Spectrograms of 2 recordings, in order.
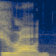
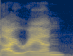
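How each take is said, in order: First: It is said carefully, after a hesitation. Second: It is said with a Texan pronunciation. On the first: The speaker calls it right. "I need to say this right. So there's like a hesitation of like" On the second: The speaker calls it wrong. "I still catch myself saying Iran because I was raised in Texas and that's just how everybody said it"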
